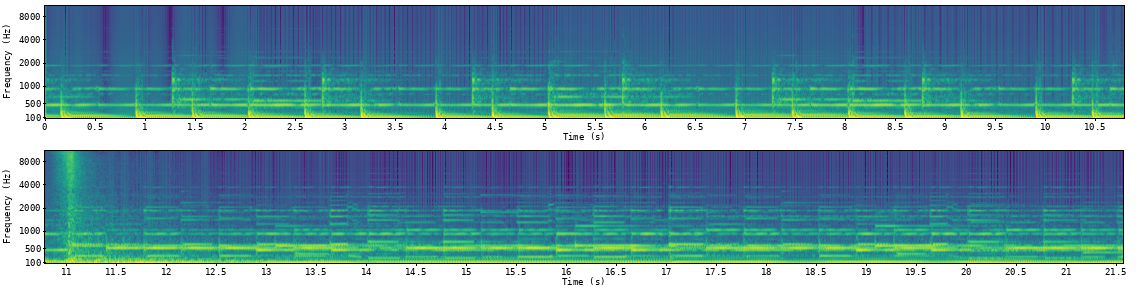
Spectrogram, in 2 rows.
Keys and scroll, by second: 6.4 F4, 13.3 alt+w.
